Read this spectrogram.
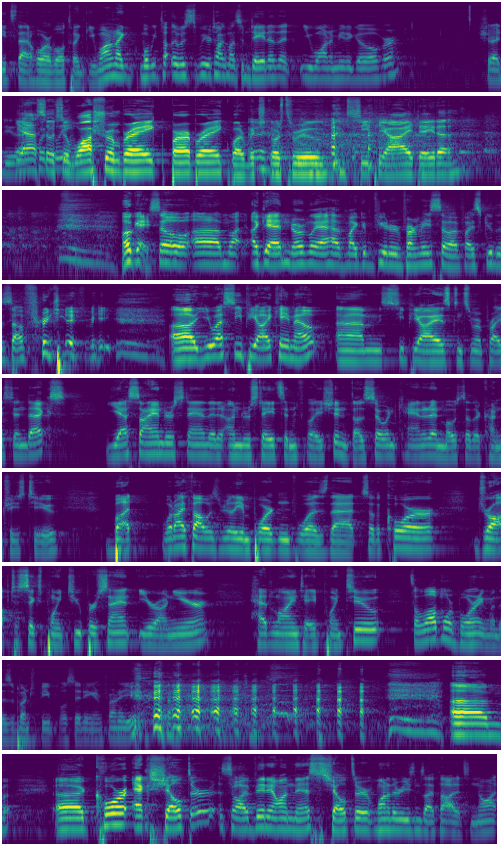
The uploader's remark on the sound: This episode was recorded live in Vancouver!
